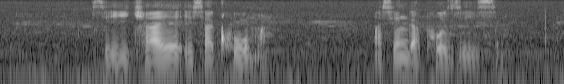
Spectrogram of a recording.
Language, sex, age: Xhosa, male, 23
